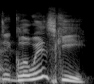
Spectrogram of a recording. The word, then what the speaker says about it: Glowinski: Did I say it right or not? – Glowinski. – That's what I said.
